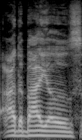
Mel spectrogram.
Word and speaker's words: Adebayo: Like the way they addressed the Adebayo's I just said her name wrong.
